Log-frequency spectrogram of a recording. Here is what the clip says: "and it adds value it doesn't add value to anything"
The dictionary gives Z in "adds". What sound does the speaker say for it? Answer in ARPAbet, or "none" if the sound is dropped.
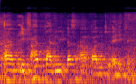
none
